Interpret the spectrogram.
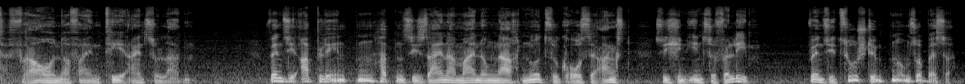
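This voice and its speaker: A man with a low voice reads an audiobook in measured, dramatic narration. A faint hiss sits behind him. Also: creaky, a little mellow. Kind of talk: scripted narration.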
